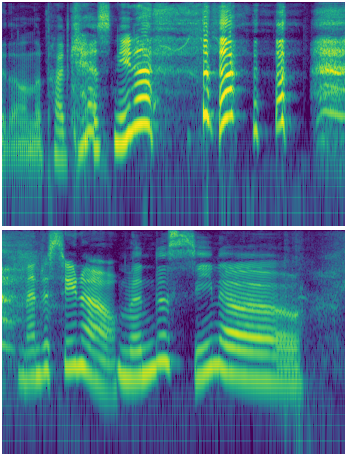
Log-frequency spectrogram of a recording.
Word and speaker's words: Mendocino: baking in the oven totally yeah that's interesting mendocino sure i pronounced it mendocino earlier and selena laughed at me she was like don't say that on the podcast nina mendocino mendocino it's part of the north coast what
